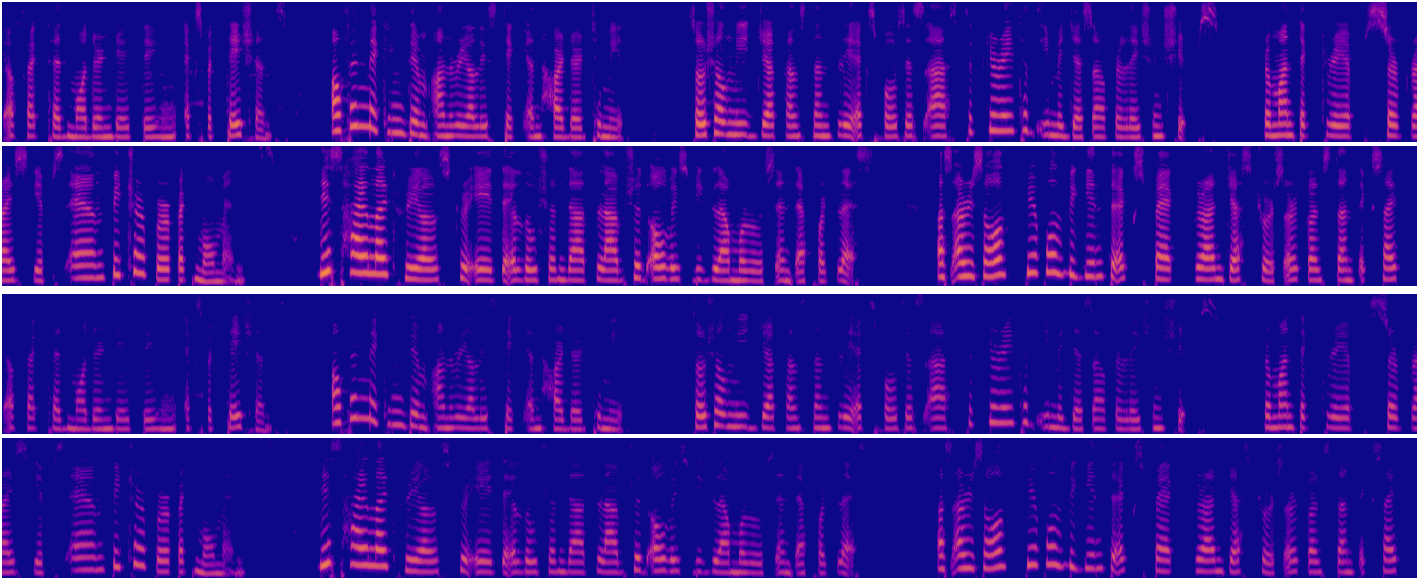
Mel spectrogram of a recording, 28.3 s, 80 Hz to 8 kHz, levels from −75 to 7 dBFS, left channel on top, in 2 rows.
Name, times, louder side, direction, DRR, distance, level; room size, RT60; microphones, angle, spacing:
voice 1, 0.0-1.7 2.2-2.7 3.3-6.2 6.9-12.2 12.6-16.6 17.3-22.8 23.5-28.1, left 6 dB, 80° left, 0.4 m, -33 dB
open air
head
